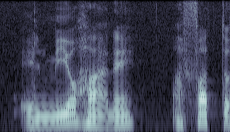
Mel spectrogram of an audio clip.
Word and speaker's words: cane: And the special pronunciation in the dialect of Florence is the hard C, the C, like Coca-Cola, is pronounced like an aspirated H, like ho-ha-hola. So the great park of Florence, le cascine, they say le hascine. Dog, cane, they say hane.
